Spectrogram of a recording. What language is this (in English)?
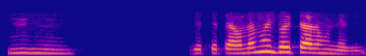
Odia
